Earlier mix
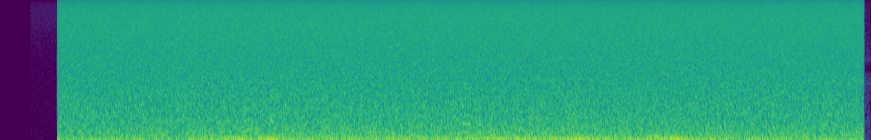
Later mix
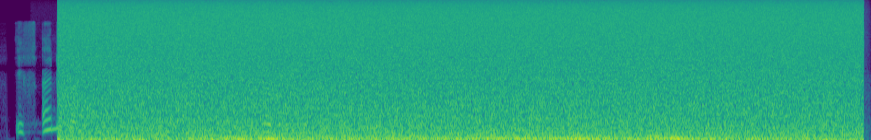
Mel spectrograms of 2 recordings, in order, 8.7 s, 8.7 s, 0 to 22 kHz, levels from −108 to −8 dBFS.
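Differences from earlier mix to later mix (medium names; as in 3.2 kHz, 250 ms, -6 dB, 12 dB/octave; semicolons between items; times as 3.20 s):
speech: entry -2.00 s; reverb: on, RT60 0.95 s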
